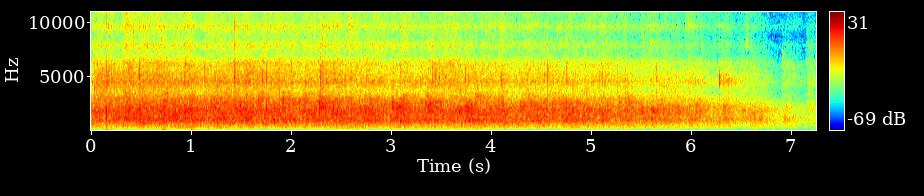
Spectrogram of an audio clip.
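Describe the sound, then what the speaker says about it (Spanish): Loud, sustained applause from an audience in a conference hall for three panel speakers, dense clapping that holds steady for several seconds before tapering off near the end. "Un fuerte aplauso para los 3 ponentes aquí enfrente"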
